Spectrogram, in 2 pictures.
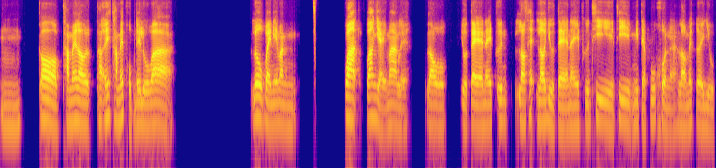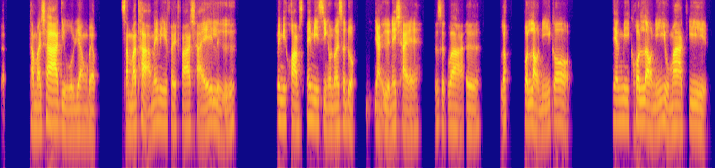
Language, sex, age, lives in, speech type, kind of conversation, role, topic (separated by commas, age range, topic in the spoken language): Thai, male, 20-24, Thailand, conversation, podcast, guest, คุณช่วยเล่าเกี่ยวกับประสบการณ์เดินทางที่ประทับใจที่สุดของคุณให้ฟังหน่อยได้ไหม?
